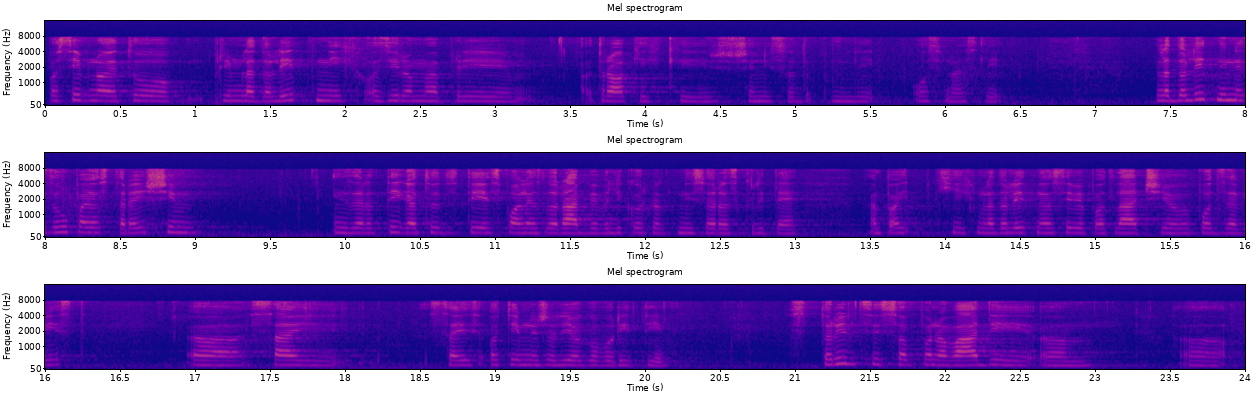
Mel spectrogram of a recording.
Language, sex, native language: Slovenian, female, Slovenian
